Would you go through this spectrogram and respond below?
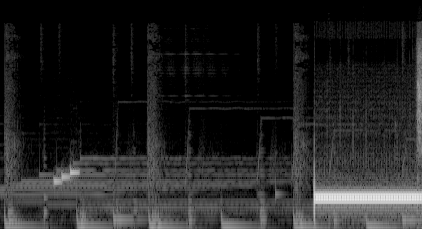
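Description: A phone call is placed: a series of soft keypad clicks and short tones, then a loud, steady dial tone comes in abruptly and holds to the end.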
